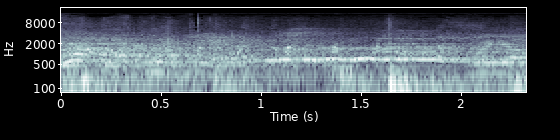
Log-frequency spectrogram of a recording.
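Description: Voices calling out across an echoing school gymnasium, with one drawn-out call about halfway through and a couple of dull thuds just after the middle.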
